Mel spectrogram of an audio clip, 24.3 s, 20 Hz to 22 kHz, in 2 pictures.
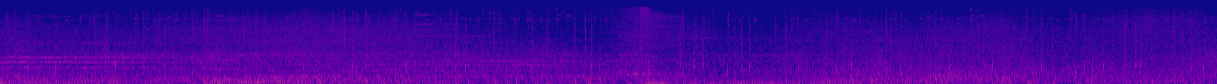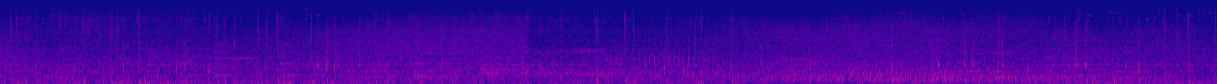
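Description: Hoofbeats of a galloping horse in The Witcher 3, a steady, continuous clip-clop rhythm running throughout at a fairly quiet, even level, with no talk over it.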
